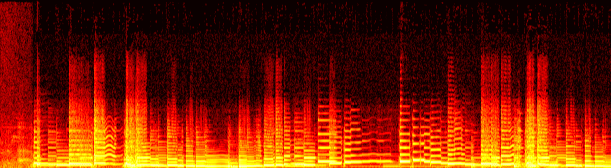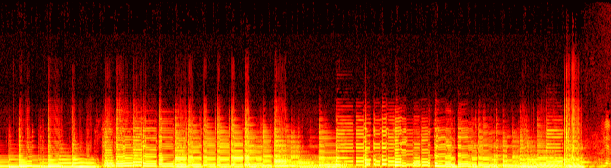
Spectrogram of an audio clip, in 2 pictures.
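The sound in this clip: An electric guitar plays through a tube amp with slight overdrive and no effects pedal engaged. A continuous, loud melodic line of sustained single notes and chords rings throughout, mostly clean with a gentle edge.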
